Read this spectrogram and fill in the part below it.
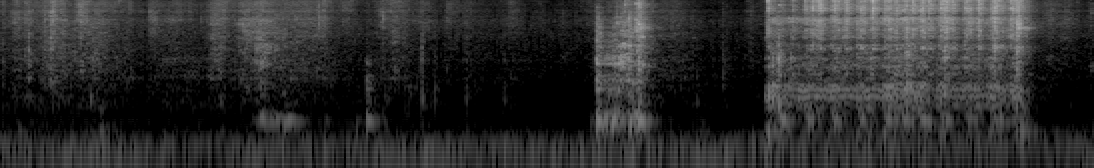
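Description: Sewing machine stitching along the sides of a fabric piece, with a short burst near the middle and then a longer steady run of rapid mechanical stitching toward the end, close and moderately loud.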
